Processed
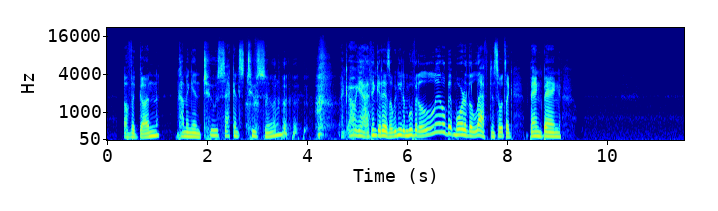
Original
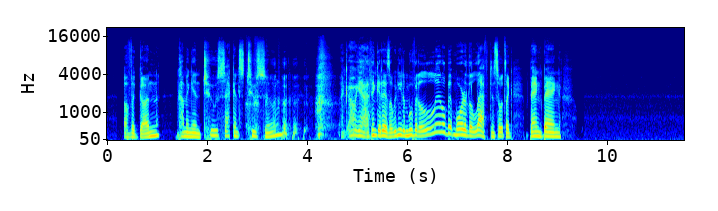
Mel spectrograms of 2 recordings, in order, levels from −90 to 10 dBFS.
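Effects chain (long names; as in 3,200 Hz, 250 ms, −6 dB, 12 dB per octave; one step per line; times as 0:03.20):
gain on a spectral selection 0:10.28–0:10.63, 1,500–6,500 Hz +7 dB
level −5.5 dB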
